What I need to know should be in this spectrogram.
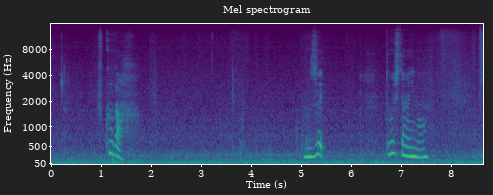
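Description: A young woman close by makes a few short, soft vocal sounds.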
